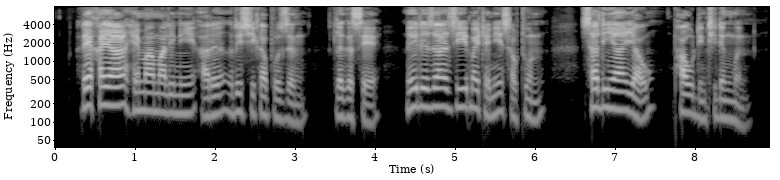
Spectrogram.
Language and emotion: Bodo, neutral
